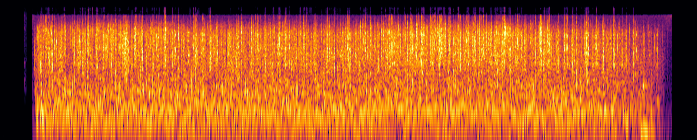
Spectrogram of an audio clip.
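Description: A fire sound effect: a loud, dense, roaring crackle that starts abruptly, holds steady for about ten seconds, then cuts off.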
